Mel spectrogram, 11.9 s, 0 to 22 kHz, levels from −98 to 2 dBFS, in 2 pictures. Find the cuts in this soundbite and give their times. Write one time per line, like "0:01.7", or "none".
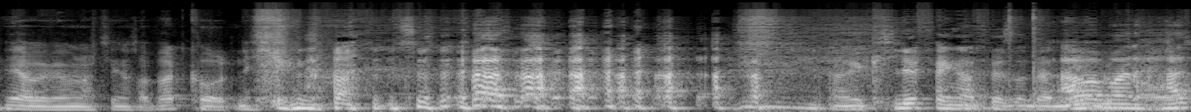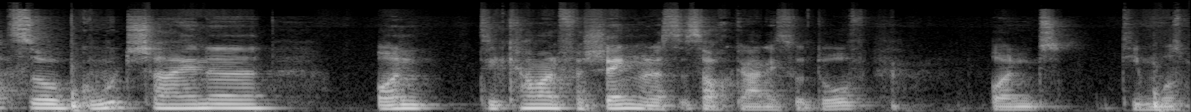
none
